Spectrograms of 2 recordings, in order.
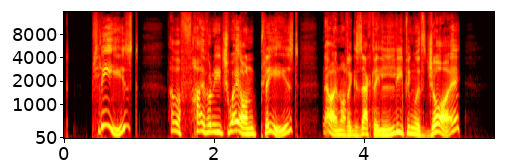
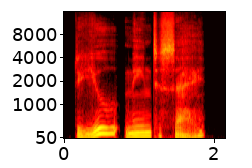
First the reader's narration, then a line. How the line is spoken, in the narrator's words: He said slowly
